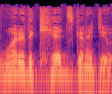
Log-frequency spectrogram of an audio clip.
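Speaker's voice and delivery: weepy, tearful, sobbing voice. Retelling an open mic comic breaking down on stage: imitating someone crying. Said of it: "he starts crying and goes".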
